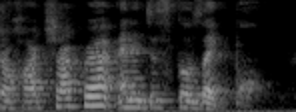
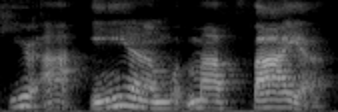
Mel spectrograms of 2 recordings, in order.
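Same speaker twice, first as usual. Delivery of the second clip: attempted southern accent, uncertain; 3 semitones lower than usual. Announcing the King of Pentacles, then speaking in an attempted Southern accent. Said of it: "I tried to make it south. Southern".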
